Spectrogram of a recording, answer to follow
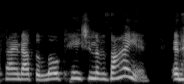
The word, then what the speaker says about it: Zion: he has risked everything you have pronounced sir two things slightly wrong it's the nebuchadnezzar and it's zion zion that whatever you said okay not zion zion it's not diet i was going to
